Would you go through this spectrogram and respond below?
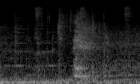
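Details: Single short, sharp adult woman's sneeze in a studio over quiet background music, during allergy and pollen season.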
